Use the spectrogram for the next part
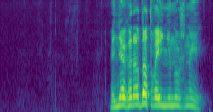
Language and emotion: Russian, angry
